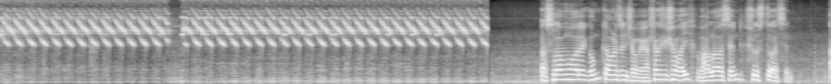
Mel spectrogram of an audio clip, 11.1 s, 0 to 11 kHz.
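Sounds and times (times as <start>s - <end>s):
alarm siren warbling: 0.0s - 6.6s.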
